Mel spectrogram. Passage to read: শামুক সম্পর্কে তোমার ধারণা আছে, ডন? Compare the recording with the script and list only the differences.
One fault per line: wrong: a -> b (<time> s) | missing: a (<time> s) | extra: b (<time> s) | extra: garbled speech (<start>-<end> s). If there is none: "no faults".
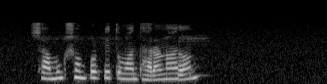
missing: আছে (1.7 s)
